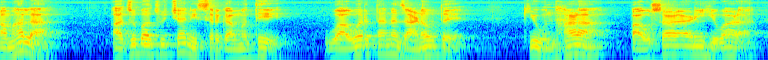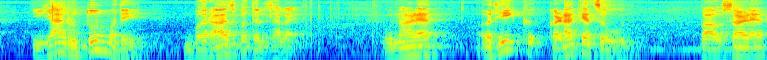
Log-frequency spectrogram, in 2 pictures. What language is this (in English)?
Marathi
